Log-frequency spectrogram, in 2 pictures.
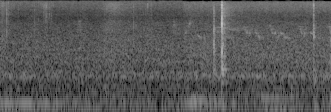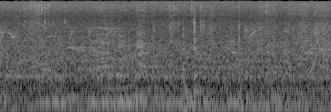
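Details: Honey bees pulled from a swarm trap after their first catch: a steady low buzzing hum, slightly rising in intensity, broken by a sharp click just after two seconds and a few softer knocks.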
